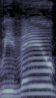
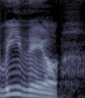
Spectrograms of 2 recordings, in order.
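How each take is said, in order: First: It is said the way Argentines say it. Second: It is not said the way Argentines say it. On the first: The speaker calls it right. "video con acento argentino" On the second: The speaker calls it wrong. "no vídeo"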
